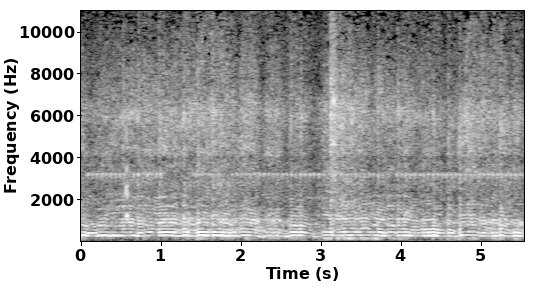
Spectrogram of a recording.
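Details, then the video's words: Buzzing bees at work making their nest, captured with DSLR and phone; a droning hum that bends gently up and down in pitch, several wingbeat tones overlapping in a dense, unbroken layer. "Bee Buzzing"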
